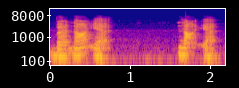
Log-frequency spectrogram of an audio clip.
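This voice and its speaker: A woman's voice: low-pitched, little pitch movement, slow pace, highs cut off, slight background noise. A woman in her sixties hosting a casual livestream, chatting affectionately with listeners and using endearments. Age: 60s. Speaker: livestream host. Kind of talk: casual live chat with viewers.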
